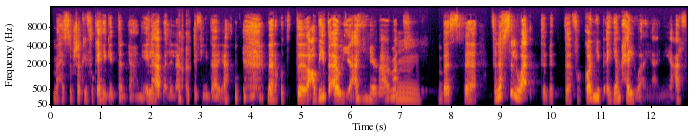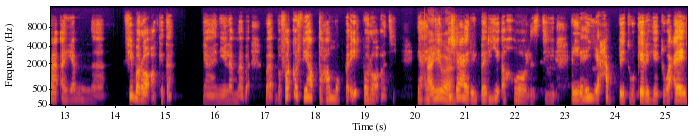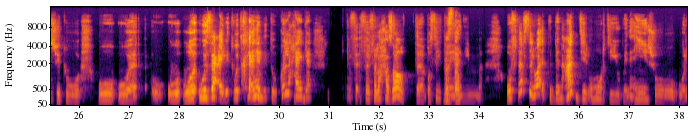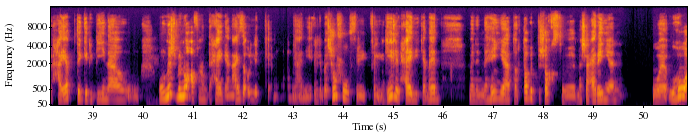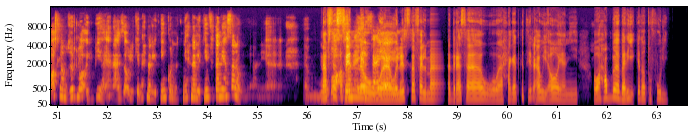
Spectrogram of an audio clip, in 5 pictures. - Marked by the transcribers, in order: laugh; laughing while speaking: "يعني؟"; laughing while speaking: "واتخانت"; laugh; tapping
- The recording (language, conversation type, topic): Arabic, podcast, فيه أغنية بتودّيك فورًا لذكرى معيّنة؟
